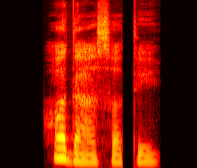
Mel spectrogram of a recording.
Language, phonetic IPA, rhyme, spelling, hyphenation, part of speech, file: Hungarian, [ˈhɒdaːsɒti], -ti, hadászati, ha‧dá‧sza‧ti, adjective, Hu-hadászati.ogg
- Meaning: strategic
